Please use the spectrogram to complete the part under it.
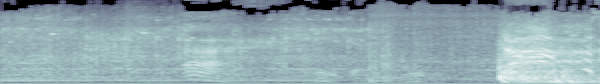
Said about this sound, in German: Was ist denn das? Granaten. Ich habe gar nicht mehr an diese dämlichen Knallfrösche gedacht.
